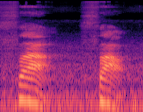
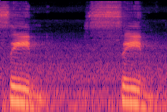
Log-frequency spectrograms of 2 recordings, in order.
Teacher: মাখরাজগত পার্থক্য হচ্ছে সা জিহ্বার আগা সামনের উপরের দুই দাঁতের আগার সাথে লাগবে, আর সিন নিচের দুই দাঁতের আগার সাথে লাগবে। সিন সিন। আর সা উপরের দুই দাঁতের আগার সাথে লাগবে।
